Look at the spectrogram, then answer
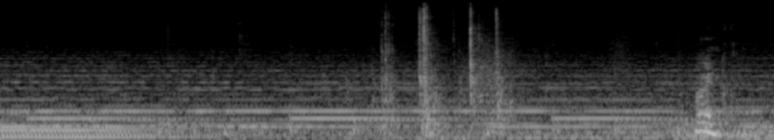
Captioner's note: door opens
